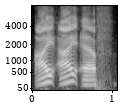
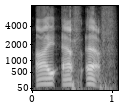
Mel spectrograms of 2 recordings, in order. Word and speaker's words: IIF: It's IIF, not IFF. It's immediate if.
